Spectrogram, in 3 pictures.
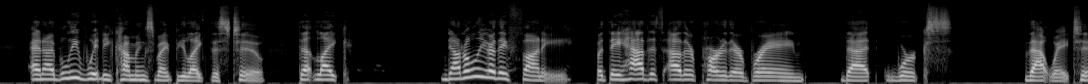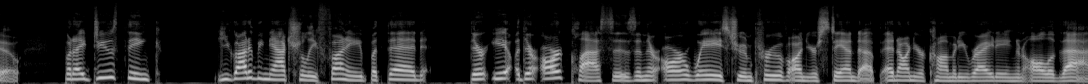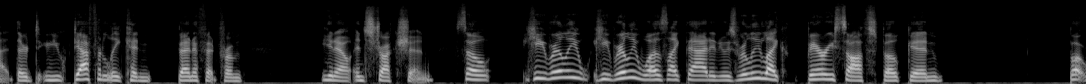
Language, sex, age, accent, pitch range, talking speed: English, female, 40-59, American, 180-225 Hz, 170 wpm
